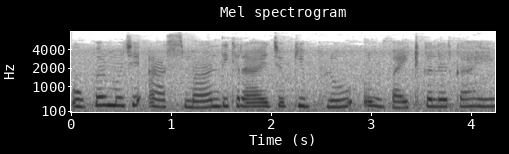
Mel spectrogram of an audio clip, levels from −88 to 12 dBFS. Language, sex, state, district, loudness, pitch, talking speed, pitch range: Hindi, female, Uttarakhand, Uttarkashi, -13 LUFS, 260 Hz, 200 wpm, 230-275 Hz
